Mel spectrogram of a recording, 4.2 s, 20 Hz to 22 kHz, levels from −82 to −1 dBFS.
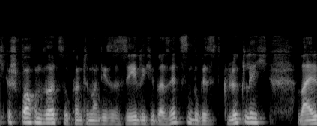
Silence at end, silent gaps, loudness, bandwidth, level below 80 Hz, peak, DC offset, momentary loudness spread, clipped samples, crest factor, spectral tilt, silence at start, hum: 0 s; none; -32 LUFS; 7.2 kHz; -70 dBFS; -14 dBFS; under 0.1%; 8 LU; under 0.1%; 18 dB; -7.5 dB/octave; 0 s; none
